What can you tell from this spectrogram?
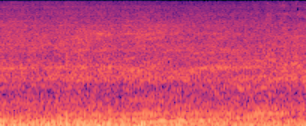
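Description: Street traffic with a vehicle engine running steadily at low, even revs.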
